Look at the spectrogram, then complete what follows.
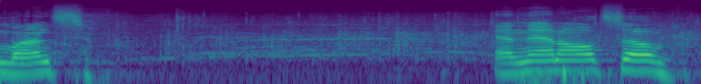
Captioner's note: audience applauding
